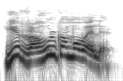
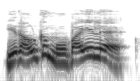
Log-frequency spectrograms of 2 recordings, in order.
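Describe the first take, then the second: First: The stress is on Rahul. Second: The stress is on mobile.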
